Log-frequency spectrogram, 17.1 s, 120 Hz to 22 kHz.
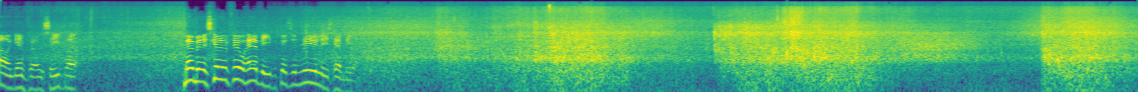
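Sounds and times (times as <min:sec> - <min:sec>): waves breaking on shingle: 0:00.8 - 0:17.0
wind rumbling on microphone: 0:05.0 - 0:17.0.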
